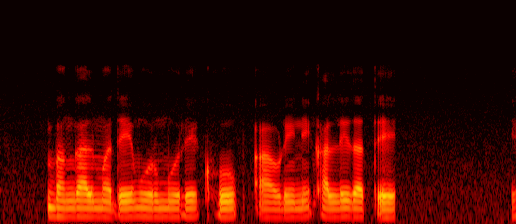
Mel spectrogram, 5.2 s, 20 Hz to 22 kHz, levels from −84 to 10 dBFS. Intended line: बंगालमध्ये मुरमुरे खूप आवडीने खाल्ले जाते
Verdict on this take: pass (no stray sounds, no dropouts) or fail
pass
